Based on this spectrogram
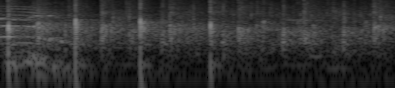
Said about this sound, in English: Okay, come up here. Come up here. Yeah, come on, give her a hand.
